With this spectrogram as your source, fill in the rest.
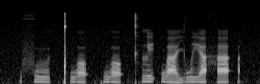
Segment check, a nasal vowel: absent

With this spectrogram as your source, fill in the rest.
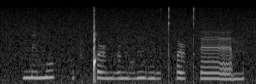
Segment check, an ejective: absent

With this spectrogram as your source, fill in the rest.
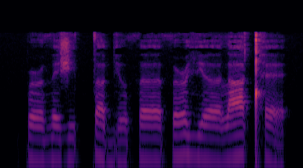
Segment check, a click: present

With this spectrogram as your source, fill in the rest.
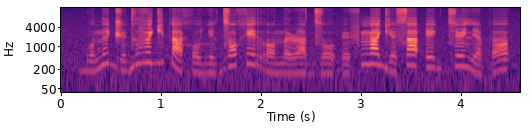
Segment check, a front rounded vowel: present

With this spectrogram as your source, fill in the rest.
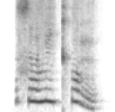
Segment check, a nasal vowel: absent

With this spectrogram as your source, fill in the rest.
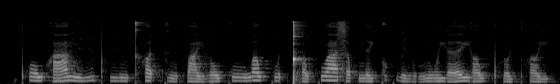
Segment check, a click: absent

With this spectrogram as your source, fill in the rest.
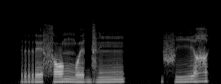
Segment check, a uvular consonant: present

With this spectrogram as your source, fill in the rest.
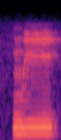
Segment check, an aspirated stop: absent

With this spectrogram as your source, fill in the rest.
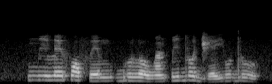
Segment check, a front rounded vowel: absent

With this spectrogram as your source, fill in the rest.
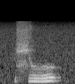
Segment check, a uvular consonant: absent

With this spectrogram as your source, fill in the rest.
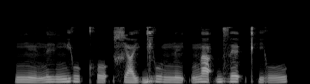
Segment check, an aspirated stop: present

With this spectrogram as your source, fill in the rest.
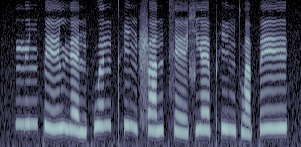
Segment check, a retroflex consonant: present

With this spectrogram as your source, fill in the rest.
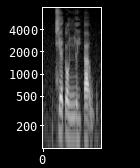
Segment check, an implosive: present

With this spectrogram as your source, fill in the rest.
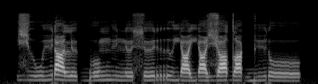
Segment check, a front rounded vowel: present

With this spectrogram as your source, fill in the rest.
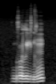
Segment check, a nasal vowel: present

